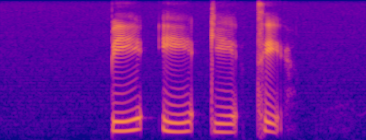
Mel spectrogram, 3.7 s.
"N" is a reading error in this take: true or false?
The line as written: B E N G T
true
